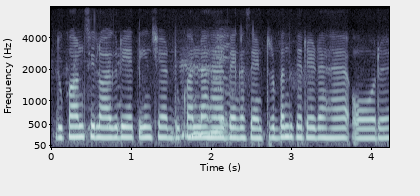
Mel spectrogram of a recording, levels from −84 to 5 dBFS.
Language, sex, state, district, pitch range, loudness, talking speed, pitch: Marwari, female, Rajasthan, Nagaur, 205-220 Hz, -13 LUFS, 200 wpm, 215 Hz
